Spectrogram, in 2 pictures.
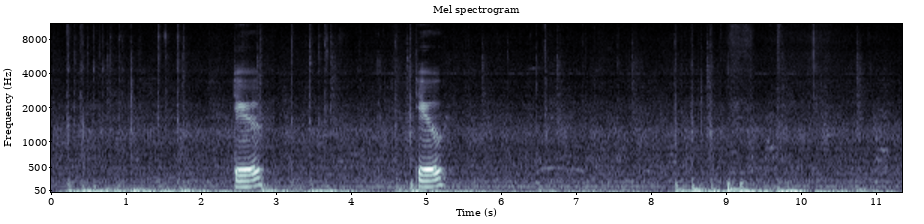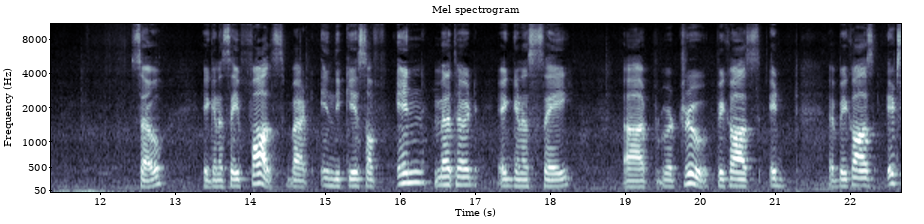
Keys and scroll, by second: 0.2 BackSpace, 0.4 BackSpace, 0.5 BackSpace, 0.7 BackSpace, 2.3-9.2 typing.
